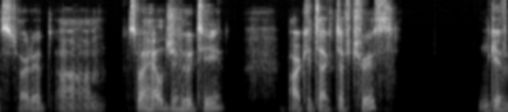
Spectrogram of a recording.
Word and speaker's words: Djehuty: um but the but the original um pronunciation is jouti so I try to stick to the original ancient Egyptian one um the album is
